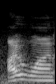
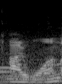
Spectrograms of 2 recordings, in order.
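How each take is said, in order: First: It sounds smug and self-satisfied. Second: It sounds shocked and questioning.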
